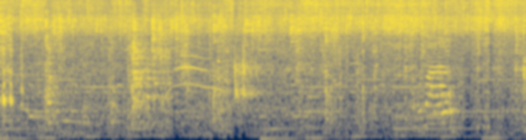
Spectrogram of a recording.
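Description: Vegetables sizzling in a hot wok on a gas stove, a steady frying hiss, while they are stirred with a spatula.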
